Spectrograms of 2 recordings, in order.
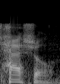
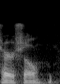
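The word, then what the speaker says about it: Haschel: a trent hello trent it's hashell okay it is not herschel sorry dude got your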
